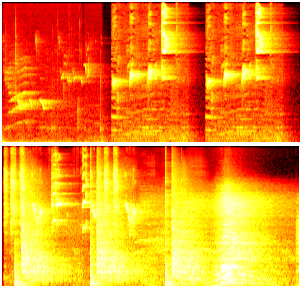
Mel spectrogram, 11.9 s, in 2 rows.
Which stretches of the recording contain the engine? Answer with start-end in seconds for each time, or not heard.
8.7-11.8.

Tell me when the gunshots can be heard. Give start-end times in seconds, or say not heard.
6.2-10.1.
